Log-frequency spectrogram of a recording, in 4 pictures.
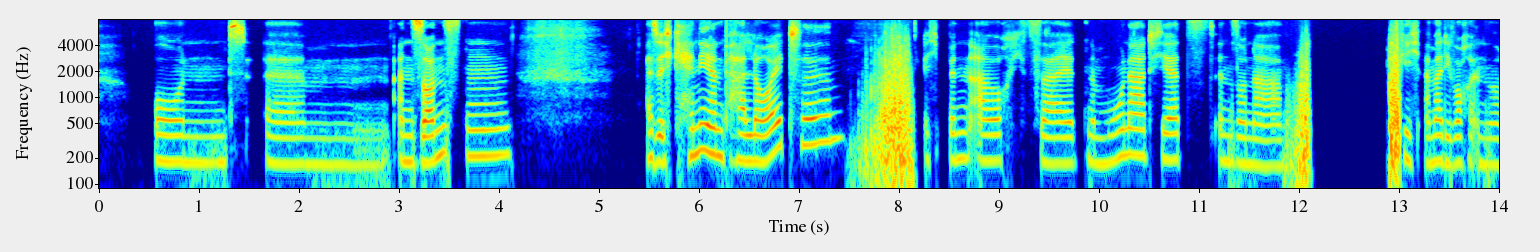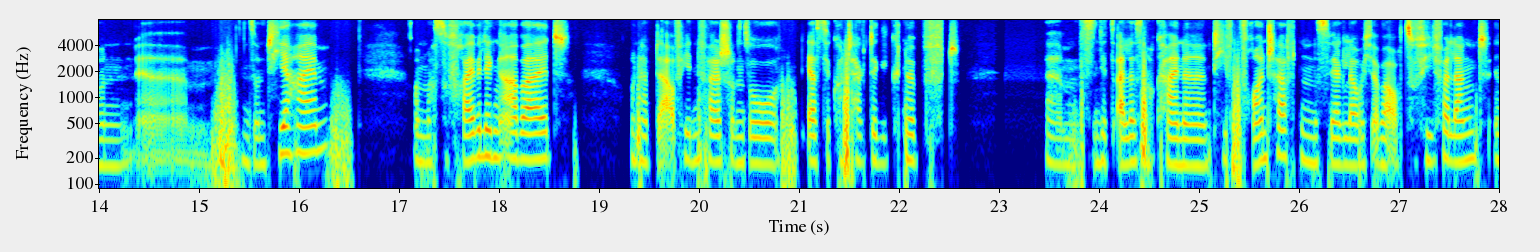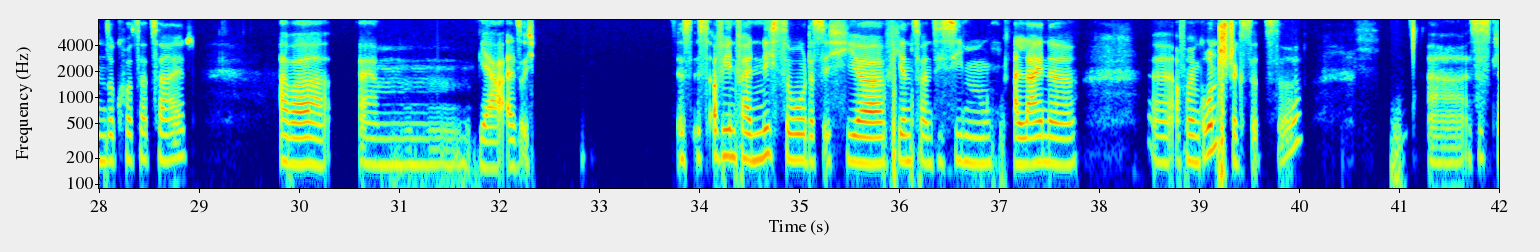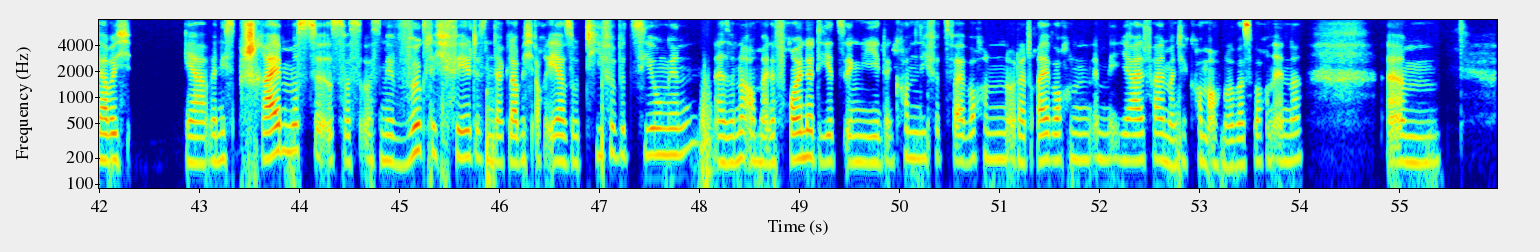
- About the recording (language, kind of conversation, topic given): German, advice, Wie kann ich lernen, allein zu sein, ohne mich einsam zu fühlen?
- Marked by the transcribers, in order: drawn out: "ähm"; static; other background noise; drawn out: "ähm"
